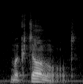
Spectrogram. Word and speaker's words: MacDonald: Generally, as you have just heard, the prefix is unstressed and has the short A2 Ivy sound, except where the English have imposed their own pronunciation on the Macintosh and its inventor's name.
